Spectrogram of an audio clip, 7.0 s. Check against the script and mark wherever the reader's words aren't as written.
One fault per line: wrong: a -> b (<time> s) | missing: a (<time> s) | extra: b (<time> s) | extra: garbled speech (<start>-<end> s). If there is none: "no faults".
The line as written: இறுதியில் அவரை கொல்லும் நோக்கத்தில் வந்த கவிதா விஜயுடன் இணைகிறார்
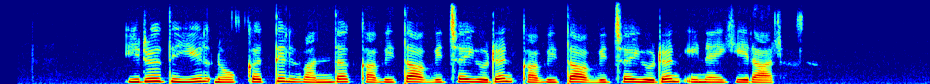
wrong: அவரை கொல்லும் நோக்கத்தில் வந்த -> நோக்கத்தில் வந்த கவிதா விஜயுடன் (1.6 s)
